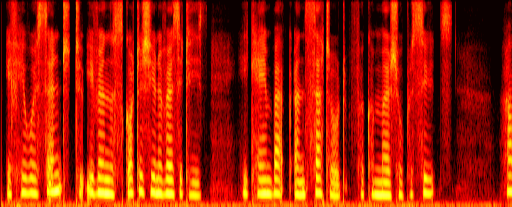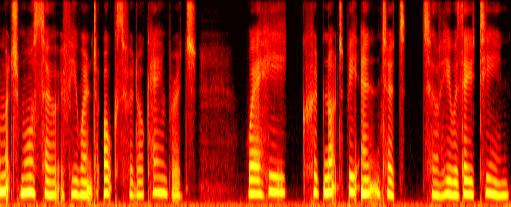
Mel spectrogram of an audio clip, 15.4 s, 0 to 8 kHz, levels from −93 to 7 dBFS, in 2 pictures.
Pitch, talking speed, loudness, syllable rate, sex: 200 Hz, 145 wpm, -18 LUFS, 4.3 syllables/s, female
